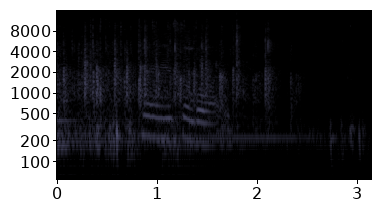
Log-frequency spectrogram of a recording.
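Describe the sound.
A church audience gives the Lord a hand clap of praise as they are seated, clapping together in a dense, steady patter while voices call out over it, the clapping thinning and fading during the last second.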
